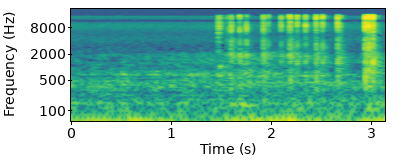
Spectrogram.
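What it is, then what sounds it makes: Glossy paper magazine. Fingertips and painted nails tap and scratch the bottom edge and surface of a glossy fashion ad page in a Vogue magazine that is partly lifted by the other hand. A quiet, steady low rumble fills the first half, then a quick run of sharp, bright, clicky taps starts at about 1.5 seconds, with the loudest cluster near the end.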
